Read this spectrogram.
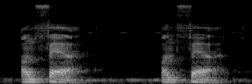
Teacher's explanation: So the stress, or the primary stress in this case, is on the second syllable.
